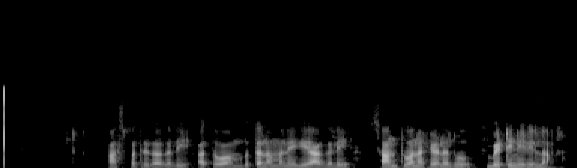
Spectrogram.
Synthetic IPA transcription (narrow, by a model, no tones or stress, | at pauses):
aːspɐt̪ɾiɡaːɡɐliɐt̪ʰɐʋaːmɾut̪ɐnɐmɐneɡeaːɡɐli | saːnt̪uʋɐnɐɦɛːɭɐlubeːʈiniːɽilːɐ̰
